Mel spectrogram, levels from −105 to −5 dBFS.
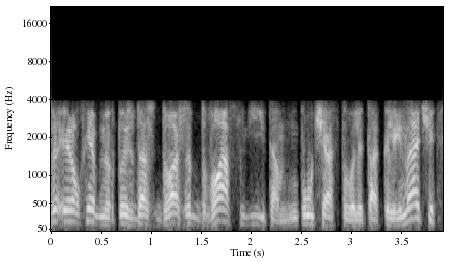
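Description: The speech has passed through a G.729 codec for its whole length, consistent with the 8 kbit/s G.729A variant. Rather than carrying the waveform, the codec rebuilds each short frame from a vocal tract filter, a pitch predictor and a few pulses, so the sound comes out plainly rough and slightly synthetic. The line band runs from about 250 Hz to 3.6 kHz and nothing passes above 3.8 kHz, leaving the speech thin, boxy and dull.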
